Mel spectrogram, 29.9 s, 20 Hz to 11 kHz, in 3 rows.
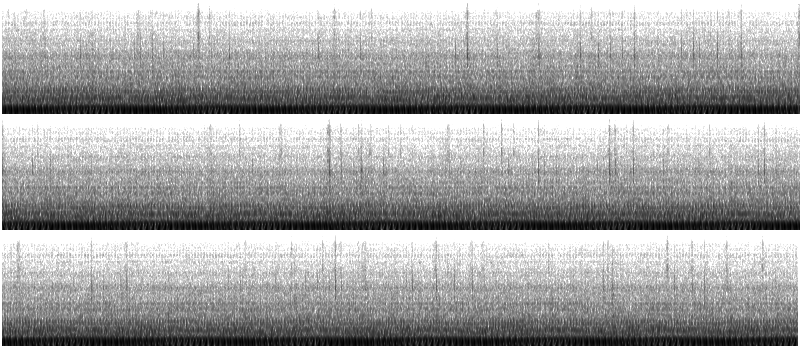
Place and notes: {"title": "berlin: liberdastraße - the city, the country & me: generator", "date": "2010-08-20 01:39:00", "description": "the city, the country & me: august 20, 2010", "latitude": "52.49", "longitude": "13.43", "altitude": "43", "timezone": "Europe/Berlin"}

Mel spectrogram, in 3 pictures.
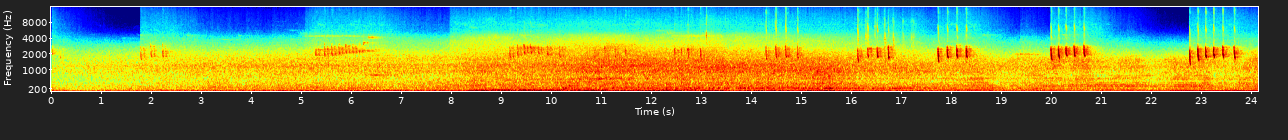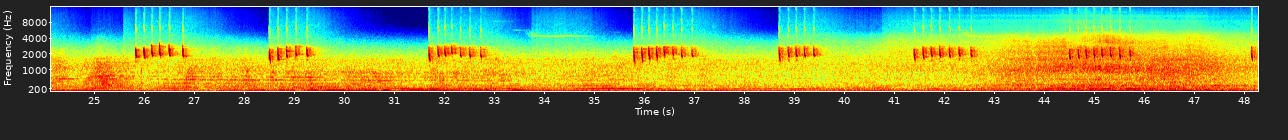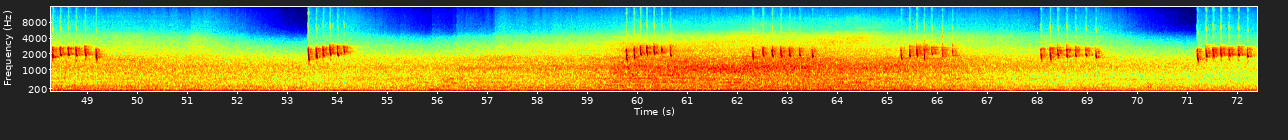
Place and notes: {"title": "Südostviertel, Essen, Deutschland - essen, blackbird, traffic and bells", "date": "2014-04-18 14:00:00", "description": "An der Auferstehungskirche. Eine Amsel kommt aus dem Gebüsch und schirpt. Verkehr passiert die Strasse. Die Stundenglocke der Kirche.\nAt The Auferstehungs Church. A blackbirb coming out of a bush chirps constantly. The passing street traffic. The hour bell of the church.\nProjekt - Stadtklang//: Hörorte - topographic field recordings and social ambiences", "latitude": "51.45", "longitude": "7.03", "altitude": "107", "timezone": "Europe/Berlin"}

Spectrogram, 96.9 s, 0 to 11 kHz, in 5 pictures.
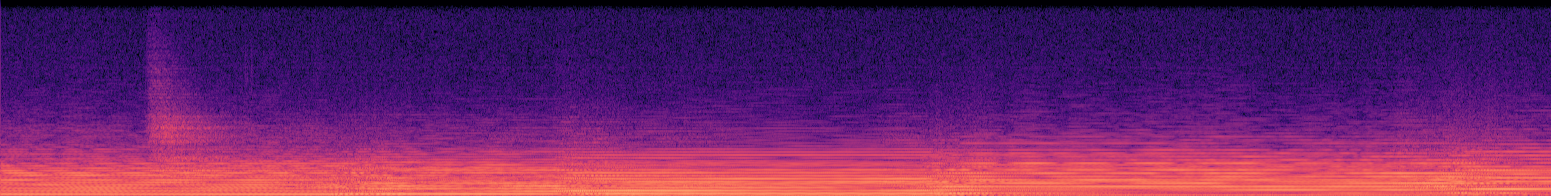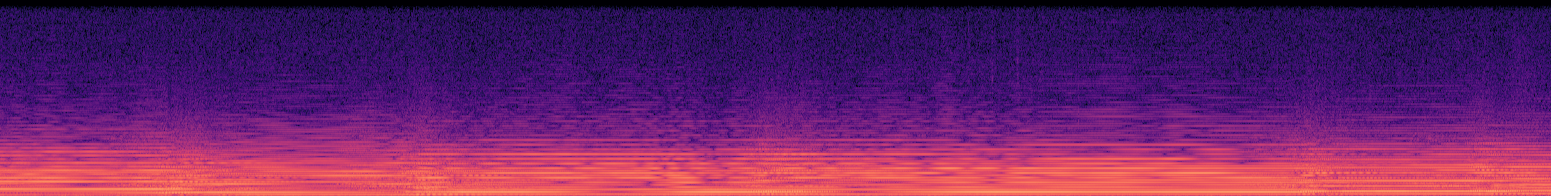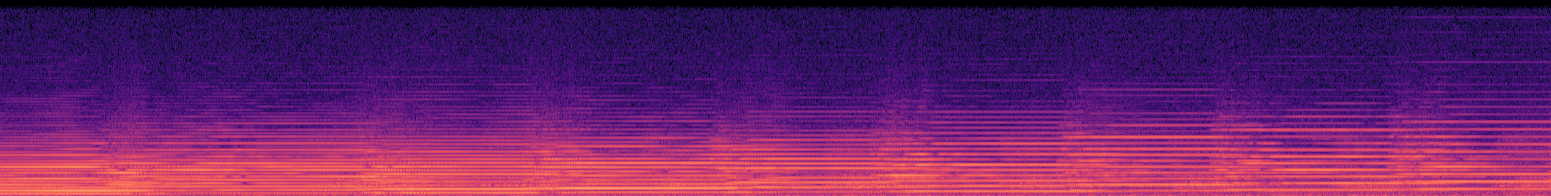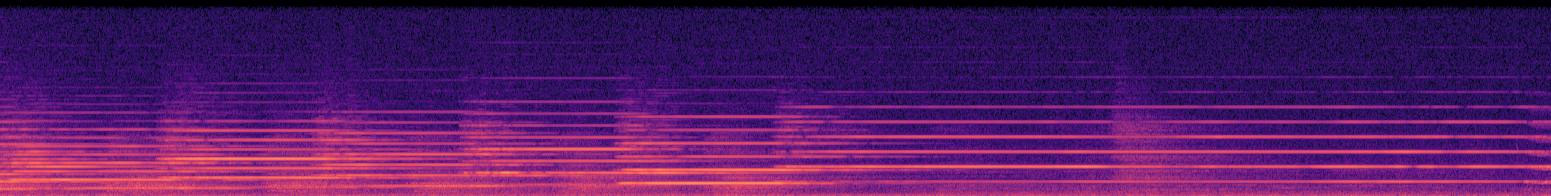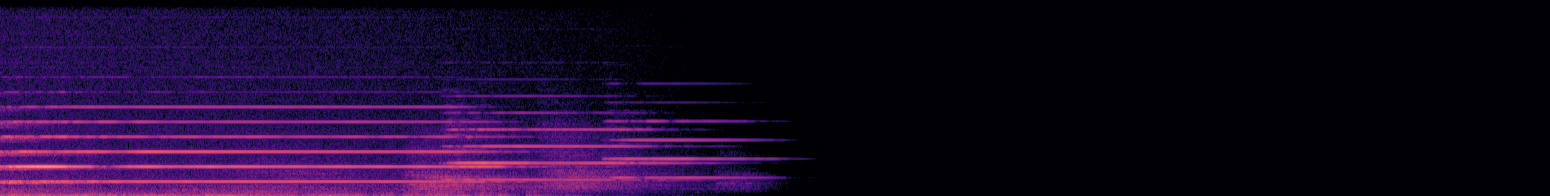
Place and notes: {"title": "essen, hohe domkirche, inside church - essen, hohe domkirche, organ tune", "date": "2014-04-12 11:00:00", "description": "Eine weitere Aufnahme in der Domkirche. Der Klang der Orgel während sie gestimmt wird.\nAnother recording inside the dom church. The sound of the organ as it is tuned.\nProjekt - Stadtklang//: Hörorte - topographic field recordings and social ambiences", "latitude": "51.46", "longitude": "7.01", "timezone": "Europe/Berlin"}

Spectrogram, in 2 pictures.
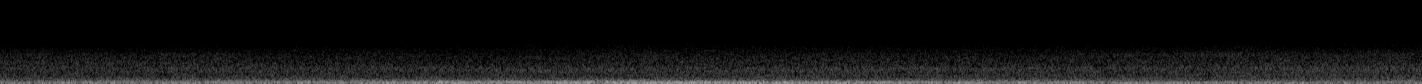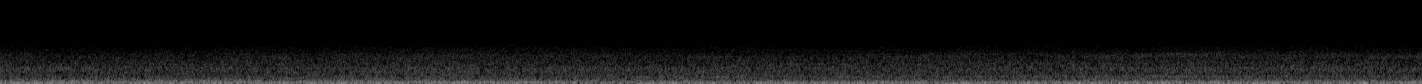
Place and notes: {"title": "neoscenes: on the Cook at night", "latitude": "-33.92", "longitude": "151.16", "altitude": "8", "timezone": "Europe/Berlin"}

